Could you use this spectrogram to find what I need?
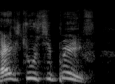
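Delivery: put-on New York accent, pitched very high. Repeating a sandwich shop's name, trying it out in a New York accent. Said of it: "that's my like New York".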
